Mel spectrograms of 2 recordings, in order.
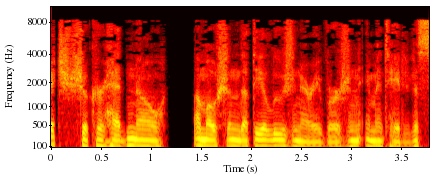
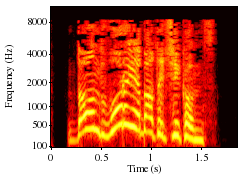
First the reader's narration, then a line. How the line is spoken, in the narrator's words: Levy exclaimed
